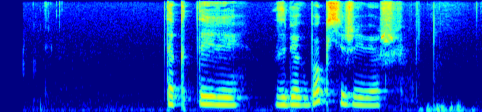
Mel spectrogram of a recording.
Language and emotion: Russian, neutral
